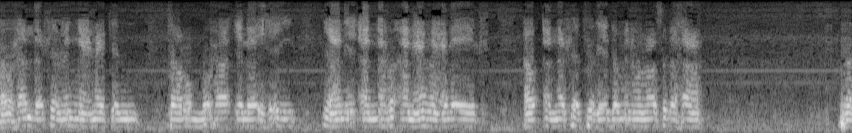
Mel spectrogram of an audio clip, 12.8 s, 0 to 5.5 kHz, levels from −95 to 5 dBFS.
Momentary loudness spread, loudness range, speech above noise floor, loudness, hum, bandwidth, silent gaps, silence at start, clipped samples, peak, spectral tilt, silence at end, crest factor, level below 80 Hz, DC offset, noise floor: 20 LU; 2 LU; 21 dB; -17 LUFS; none; 5.4 kHz; none; 0 s; under 0.1%; 0 dBFS; -10 dB/octave; 0 s; 18 dB; -44 dBFS; under 0.1%; -38 dBFS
